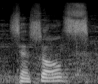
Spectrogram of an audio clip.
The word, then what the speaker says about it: Saint-Saëns: En het grappige is dat hij zeer partituurgetrouw, Saint-Saëns heeft eigenlijk het meest, oh sorry, Saint-Saëns, hebben we geleerd van.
